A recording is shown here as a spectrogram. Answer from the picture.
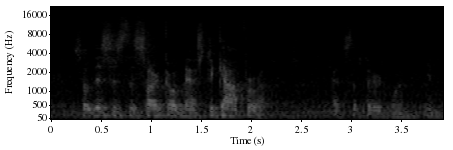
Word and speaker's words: Sarcomastigophora: and nobody uses it, is to go 3 in from the end and stress that syllable. So this is the Sarcomastigophora.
